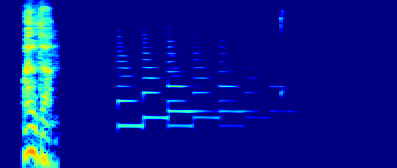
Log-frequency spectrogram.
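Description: A short chiming jingle plays.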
